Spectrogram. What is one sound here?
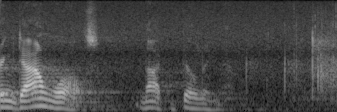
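An elderly man speaks calmly into a microphone in a large hall.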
